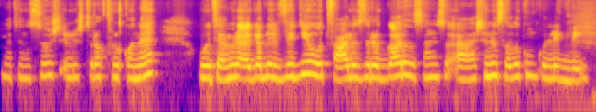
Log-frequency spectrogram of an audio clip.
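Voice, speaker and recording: Teenage Egyptian woman, vlog co-host, high voice, rapid delivery. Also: level tone, a little mellow. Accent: Egyptian Arabic. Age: late teens. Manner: chimes in with short remarks. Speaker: vlogger, channel co-host. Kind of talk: casual chat with viewers.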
